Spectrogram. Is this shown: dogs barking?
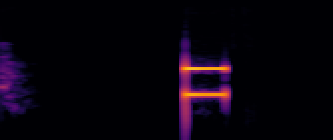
no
